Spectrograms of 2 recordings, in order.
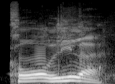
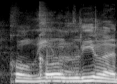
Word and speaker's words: Clynelish: I totally mispronounced Clynelish. Clynelish, not Clynelish.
